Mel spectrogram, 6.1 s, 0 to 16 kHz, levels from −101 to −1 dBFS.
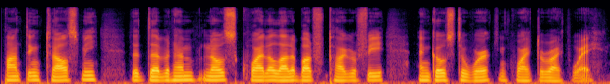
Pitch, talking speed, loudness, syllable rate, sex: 120 Hz, 195 wpm, -18 LUFS, 5.5 syllables/s, male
